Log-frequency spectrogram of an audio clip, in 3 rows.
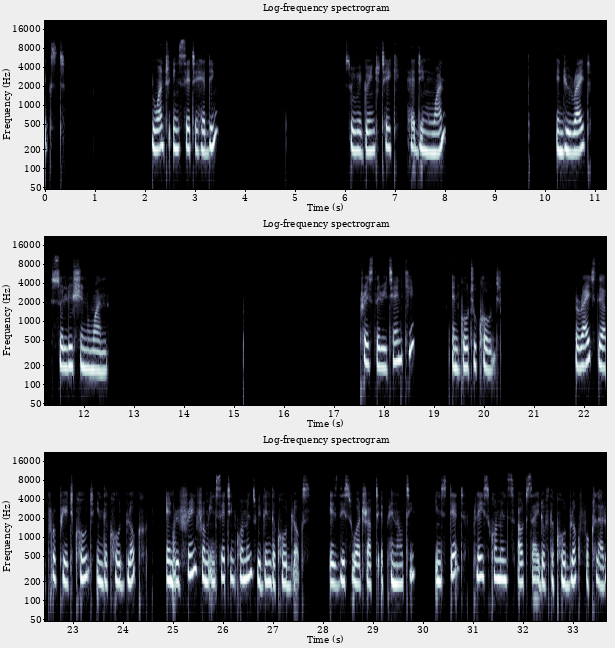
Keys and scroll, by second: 11.4-16.2 typing, 17.7 Return.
